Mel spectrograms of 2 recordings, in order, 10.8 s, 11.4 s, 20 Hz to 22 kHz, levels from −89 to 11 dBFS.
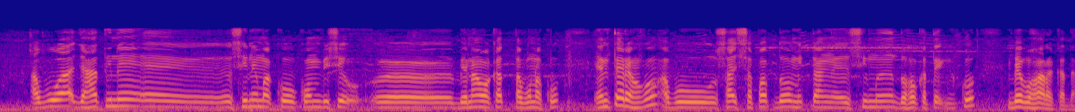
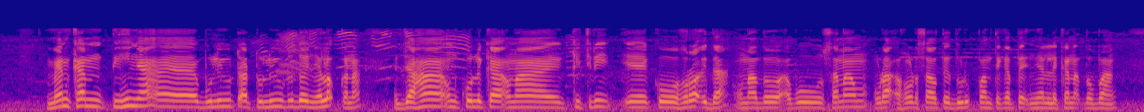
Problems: background conversations at intervals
